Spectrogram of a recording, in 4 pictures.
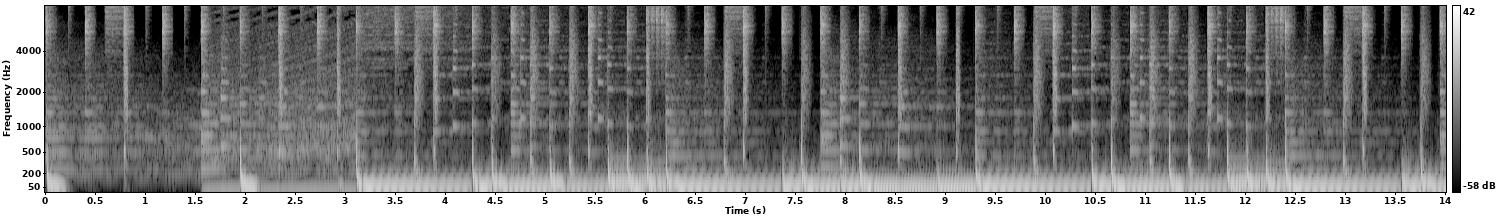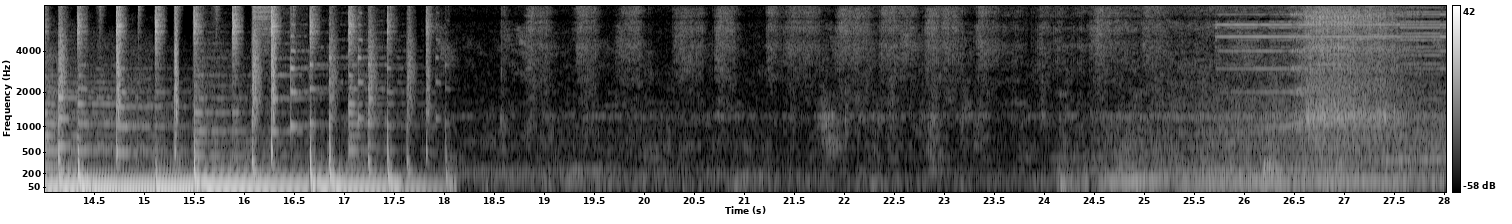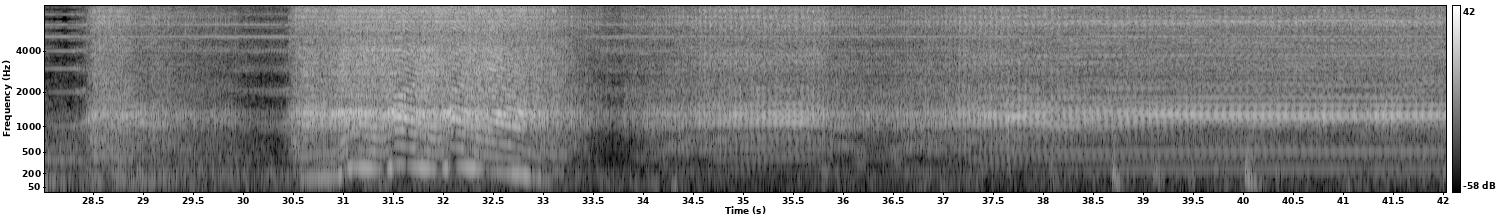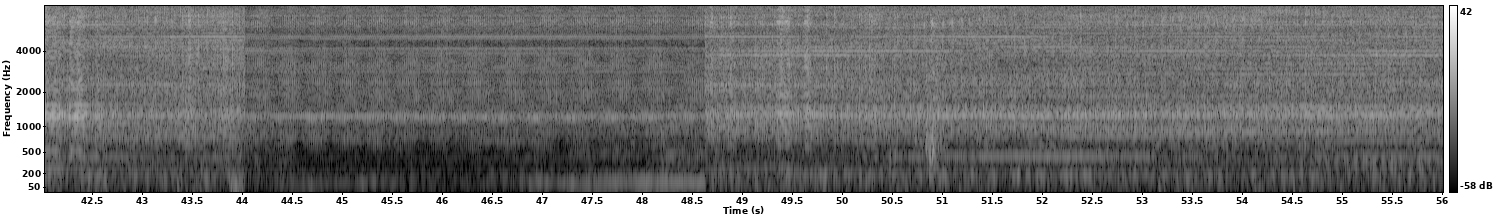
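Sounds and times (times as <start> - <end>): small electric motor whine: 15.8 - 56.0.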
